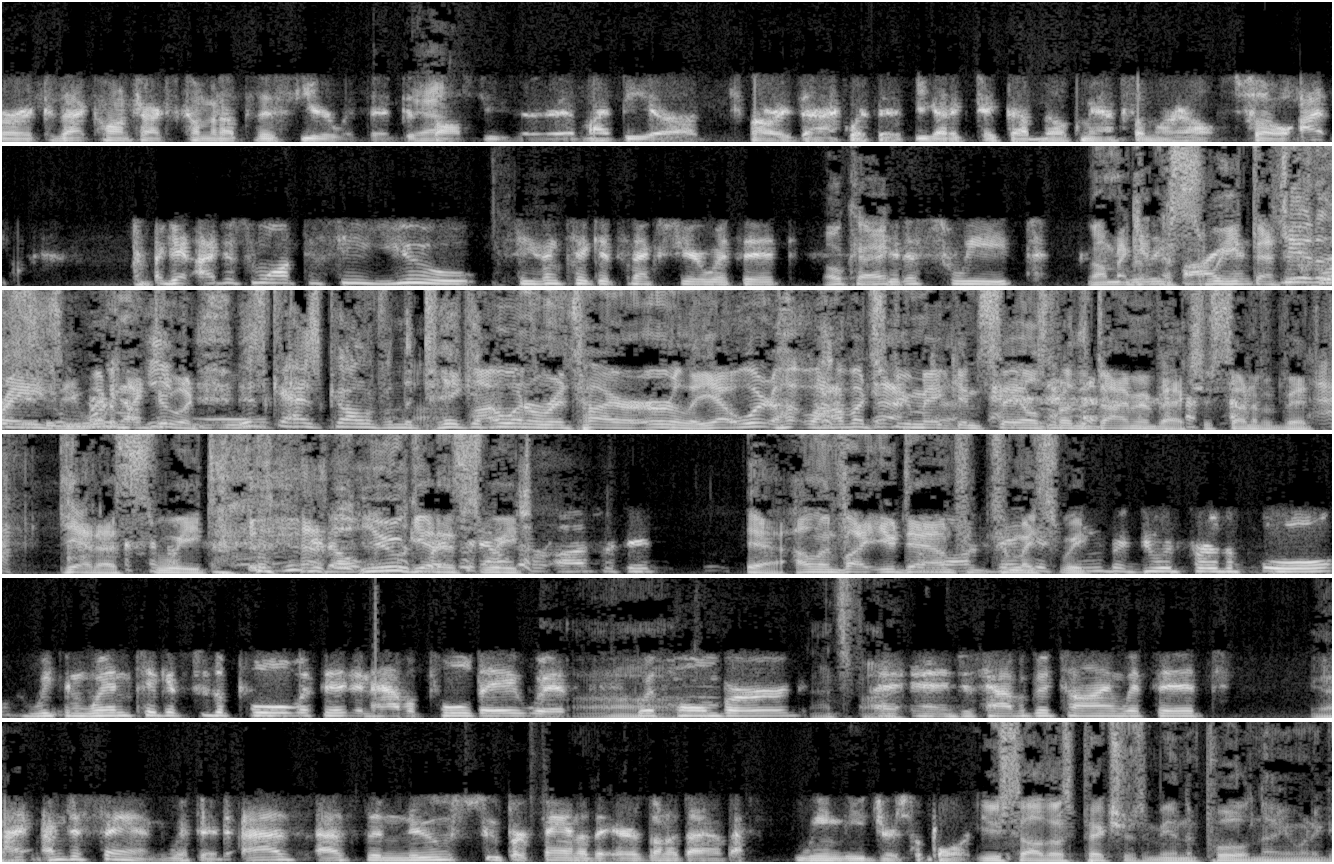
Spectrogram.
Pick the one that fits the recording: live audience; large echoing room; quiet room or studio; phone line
phone line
